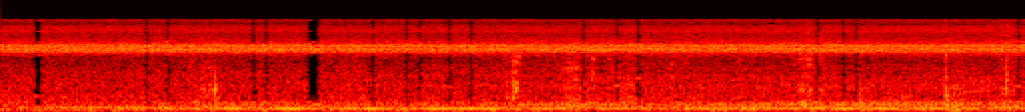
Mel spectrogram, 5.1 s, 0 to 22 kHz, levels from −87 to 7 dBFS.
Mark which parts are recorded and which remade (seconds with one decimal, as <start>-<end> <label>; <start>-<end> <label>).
0.0-5.1 recorded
